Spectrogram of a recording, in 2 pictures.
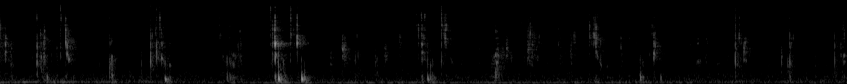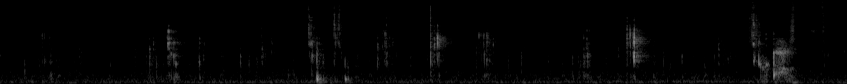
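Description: Close, quiet chewing of Big League Chew shredded bubble gum coated in flour, with soft repeated wet smacks and crunches spread steadily across the span.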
